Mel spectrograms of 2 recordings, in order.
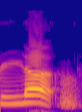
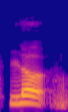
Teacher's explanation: நாவின் இரு பக்கங்கள் தடித்த அதே மாதிரி மேல் அன்னத்தின் நடுப்பகுதியை தொடுவதால் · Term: பொது லகரம்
